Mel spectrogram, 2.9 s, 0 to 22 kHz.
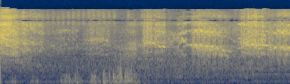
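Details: A flock of wild green parrots in Covina gives harsh, screechy, overlapping squawks in a rough, continuous chatter at their regular evening time, around 7:08, with faint low sounds underneath.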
